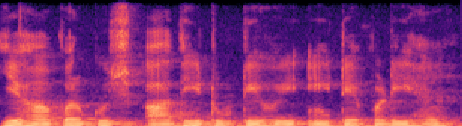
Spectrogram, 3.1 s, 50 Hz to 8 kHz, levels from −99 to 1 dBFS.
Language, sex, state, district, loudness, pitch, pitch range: Hindi, male, Uttar Pradesh, Shamli, -17 LUFS, 125 Hz, 120-130 Hz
